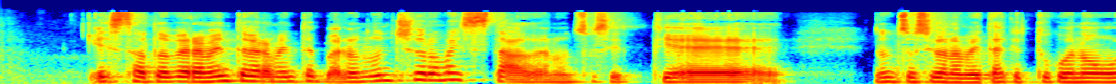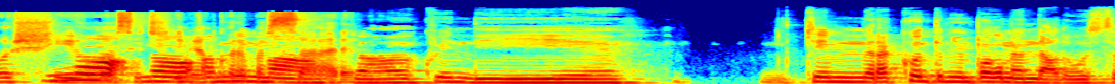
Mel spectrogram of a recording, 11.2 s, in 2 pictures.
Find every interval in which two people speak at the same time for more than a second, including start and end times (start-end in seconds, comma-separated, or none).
5.9-7.5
